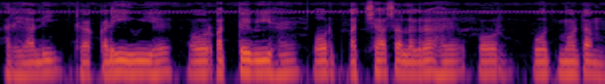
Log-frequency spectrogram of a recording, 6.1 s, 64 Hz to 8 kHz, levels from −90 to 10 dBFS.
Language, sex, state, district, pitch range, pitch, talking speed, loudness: Hindi, male, Uttar Pradesh, Hamirpur, 115-125 Hz, 120 Hz, 190 wpm, -35 LUFS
